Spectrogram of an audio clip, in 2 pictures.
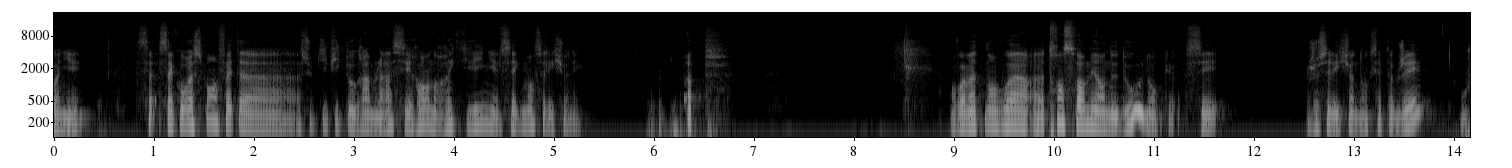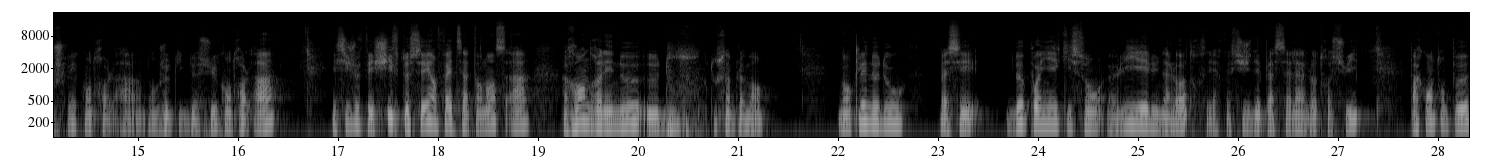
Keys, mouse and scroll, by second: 6.2 shift+c, 8.5 middle click, 10.0 middle click, 10.8 click, 11.7-13.2 drag, 14.8 click, 15.3 click, 15.7 ctrl+a, 18.1 shift+s, 22.3-24.8 drag, 26.0-28.3 drag.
